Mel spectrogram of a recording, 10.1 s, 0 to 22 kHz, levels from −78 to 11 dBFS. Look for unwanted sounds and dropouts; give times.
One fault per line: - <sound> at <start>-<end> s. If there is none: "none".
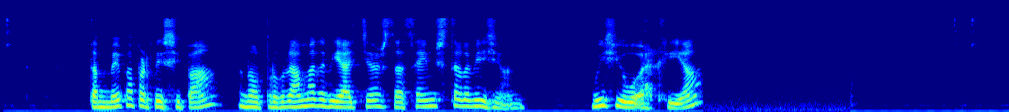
none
